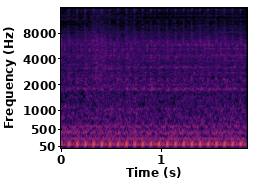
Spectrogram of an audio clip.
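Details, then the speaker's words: Yamaha Fino 125 that hesitated at low rpm and lacked mid-to-high power, started up: an even single-cylinder putter at about twelve pulses a second with no misses. It has a normal, stable idle. "untuk langsamnya sudah oke ya."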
